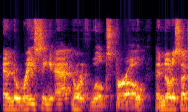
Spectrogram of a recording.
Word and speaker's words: Wilkesboro: Mine is going to North Wilkesboro racetrack and the racing at North Wilkesboro. And notice I've said it twice and pronounced it correctly both times.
